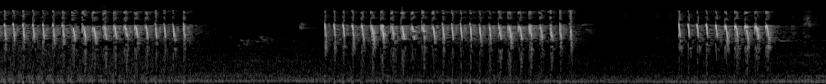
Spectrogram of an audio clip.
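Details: Ciblek (bar-winged prinia) giving gacoor song: three bursts of rapid, piercing, evenly repeated high chips, the first two near two seconds long and the last shorter, separated by brief silences.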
